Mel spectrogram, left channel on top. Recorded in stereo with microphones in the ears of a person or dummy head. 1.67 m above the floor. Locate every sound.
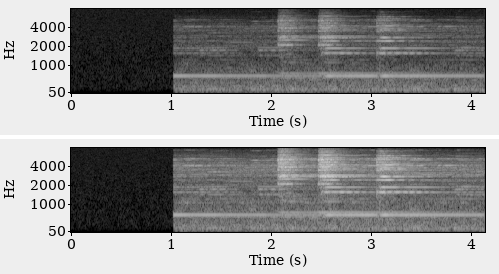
1.0 s a bell: 40° right (ahead or behind)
